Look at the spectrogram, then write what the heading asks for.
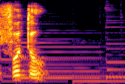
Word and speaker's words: photo: في فير دي فوتو البي اش تنطق زي حرف الفاء في اللغة العربية فنقول دي فوتو on peut aussi on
